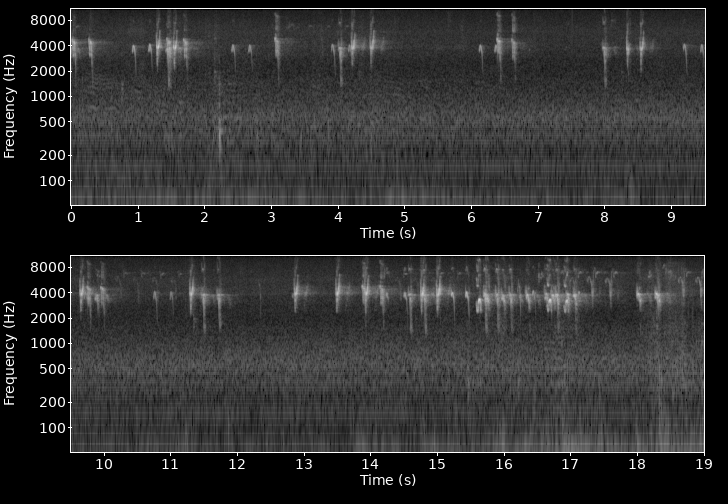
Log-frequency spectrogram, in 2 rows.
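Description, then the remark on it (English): A wild bird, about 50 yards off in the top of a medium-sized ponderosa pine, calls repeatedly with high, thin chirps and short twittering bursts at irregular intervals, growing busier toward the end, over a low, steady background rumble. No one speaks. “That bird's about 50 yards off in the top of us, medium-sized ponderosa pine.”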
